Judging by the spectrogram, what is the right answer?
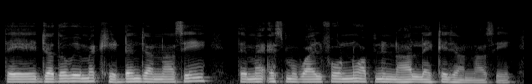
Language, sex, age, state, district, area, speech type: Punjabi, male, 18-30, Punjab, Jalandhar, urban, spontaneous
